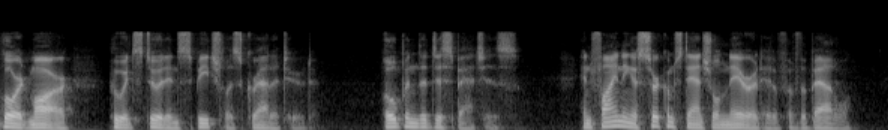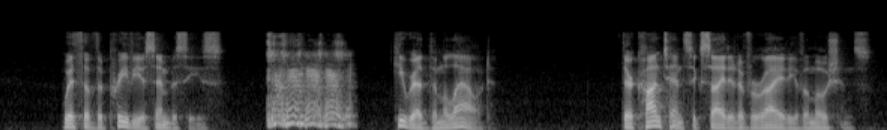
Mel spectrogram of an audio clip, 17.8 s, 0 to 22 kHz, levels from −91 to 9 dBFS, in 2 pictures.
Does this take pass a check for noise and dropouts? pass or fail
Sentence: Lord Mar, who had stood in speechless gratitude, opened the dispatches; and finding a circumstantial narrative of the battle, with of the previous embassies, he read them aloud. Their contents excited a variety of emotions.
fail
